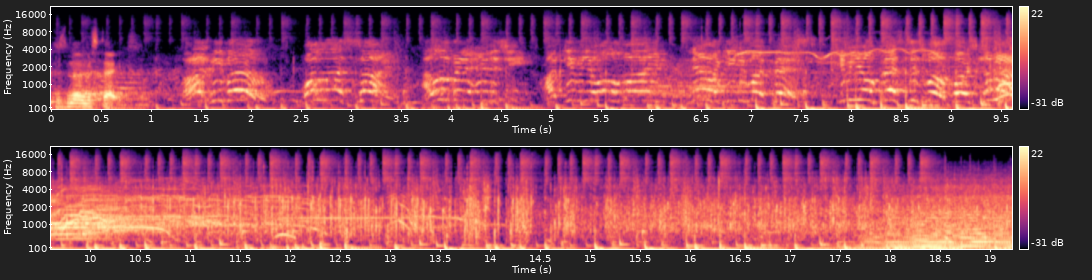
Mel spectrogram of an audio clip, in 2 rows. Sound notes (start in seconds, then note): 10.3 audience cheering and applauding; 13.0 thrilling music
